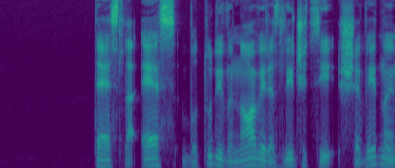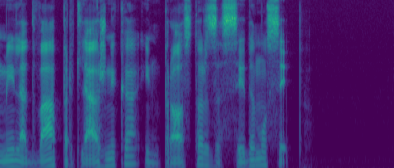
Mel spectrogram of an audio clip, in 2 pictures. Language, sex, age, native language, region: Slovenian, male, 30-49, Slovenian, Central Slovenia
